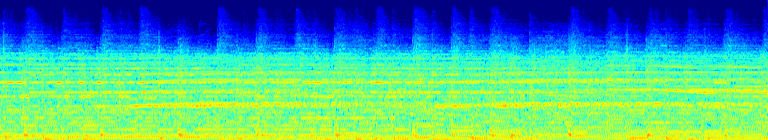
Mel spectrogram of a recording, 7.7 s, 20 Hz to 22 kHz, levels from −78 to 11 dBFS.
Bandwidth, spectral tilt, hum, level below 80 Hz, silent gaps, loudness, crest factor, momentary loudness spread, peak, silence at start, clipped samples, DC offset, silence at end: 16.5 kHz; -5 dB/octave; none; -26 dBFS; none; -13 LUFS; 14 dB; 1 LU; 0 dBFS; 0 s; under 0.1%; under 0.1%; 0 s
